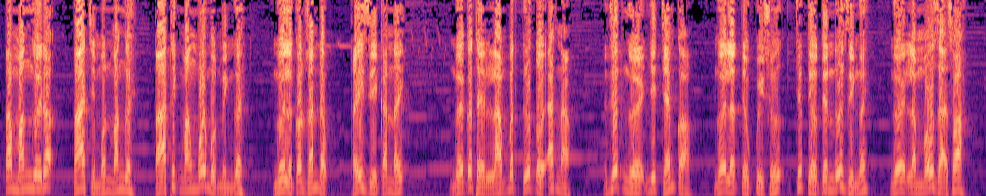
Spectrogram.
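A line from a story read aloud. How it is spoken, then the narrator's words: Raised voice. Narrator (Vietnamese): Tiểu Linh Ngư cao giọng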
